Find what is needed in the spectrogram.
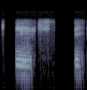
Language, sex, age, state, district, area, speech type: Manipuri, male, 45-60, Manipur, Senapati, rural, conversation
